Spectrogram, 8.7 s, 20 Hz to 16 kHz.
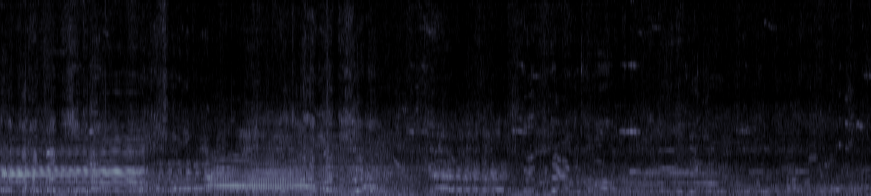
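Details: Lowing cattle at Raniganj haat market, Dinajpur, where cows with calves are sold on 30 May 2024; a few wavering moos overlap with talking buyers and steady crowd noise.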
